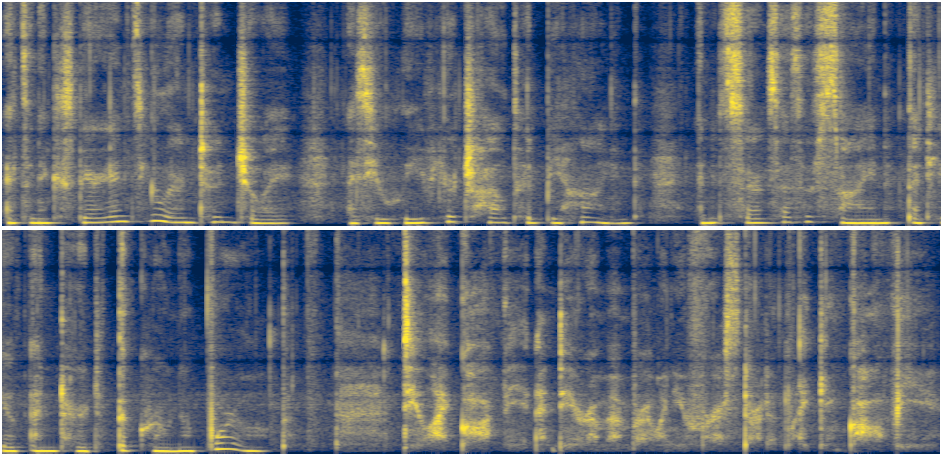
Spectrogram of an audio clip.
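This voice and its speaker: A young woman whispering softly and intimately as an ASMR host, reading and chatting casually close to the microphone. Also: medium pitch, normal speed, poor audio. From Italian cultural background. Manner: soft, intimate, chatty asides.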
